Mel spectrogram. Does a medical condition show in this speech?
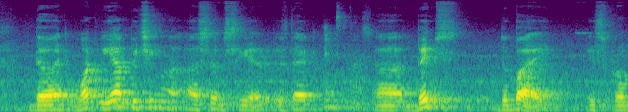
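No.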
